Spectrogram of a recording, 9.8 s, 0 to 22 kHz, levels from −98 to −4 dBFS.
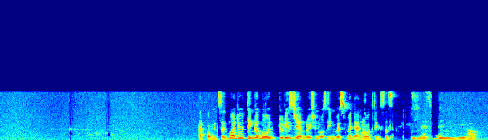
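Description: At 1.92 to 2.30 s a faint delayed copy of the speech trails in, about 25 dB below the talker and lagging by 367 ms. That is an echo leak, likely from a far-end loudspeaker whose echo canceller let part of the signal its microphone picked up slip back down the line. Unlike room reverberation, which smears continuously behind every syllable, this is a distinct, separate repeat at a fixed delay. Shorter scraps of it recur at 4.32 to 4.38 s, 5.27 to 5.33 s and 7.24 to 7.32 s, the later two even fainter, around 30 dB down.

Between 4.53 and 5.41 s the background gated by the echo canceller becomes audible. The room tone drops by up to about 39 dB in short dips adding up to roughly 0.4 s, then springs back. The canceller clamps the microphone while the loudspeaker plays. What separates this from double-talk suppression is that only the ambience vanishes. No speech is being cut.

From 5.69 to 8.78 s comes speech suppressed in double talk. 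With both sides talking, the canceller seems unable to tell the local voice from the loudspeaker echo and turns everything down. The talker's speech dips by as much as about 40 dB, for around 2 s in total. Because it bites into words rather than pauses, it is distinct from the gated background.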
